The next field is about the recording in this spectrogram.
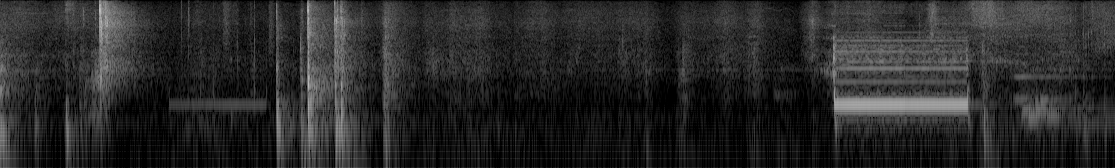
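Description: A telephone number being dialed for a call: a few short keypad beeps among handling clicks and knocks, then one longer steady tone held for about a second before stopping.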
